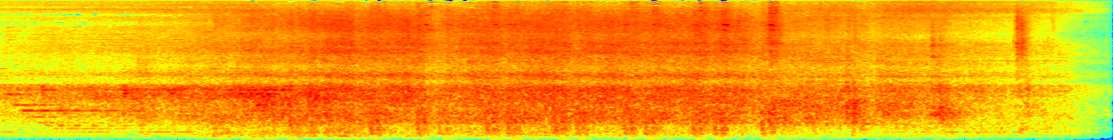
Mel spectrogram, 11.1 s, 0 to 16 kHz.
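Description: Kintetsu 80000 series Hinotori electric express train passing through the station, its wheels clattering rapidly over the rail joints. The sound builds over the first two seconds, stays loud while the cars go by, then fades and cuts off at the end.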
